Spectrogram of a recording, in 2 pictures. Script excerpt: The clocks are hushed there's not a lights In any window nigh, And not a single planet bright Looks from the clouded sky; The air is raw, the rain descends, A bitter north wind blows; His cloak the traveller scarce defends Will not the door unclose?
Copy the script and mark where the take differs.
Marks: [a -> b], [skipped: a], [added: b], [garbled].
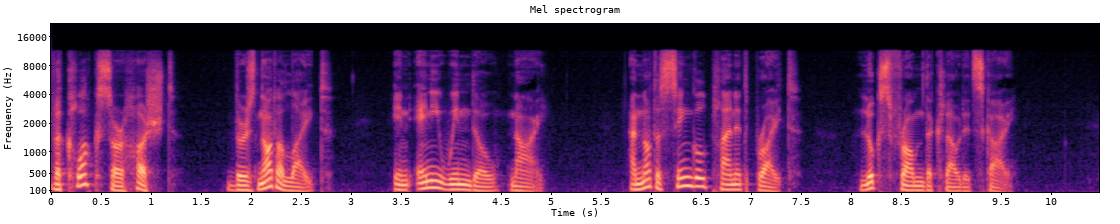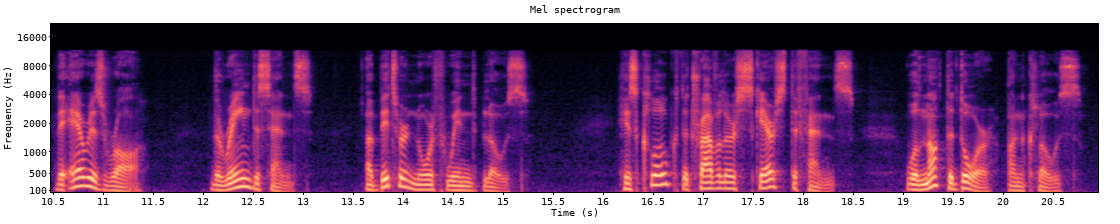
The clocks are hushed there's not a [lights -> light] In any window nigh, And not a single planet bright Looks from the clouded sky; The air is raw, the rain descends, A bitter north wind blows; His cloak the traveller scarce defends Will not the door unclose?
